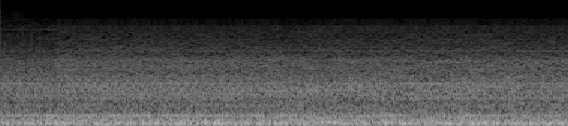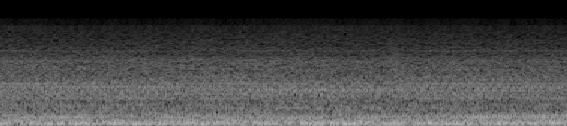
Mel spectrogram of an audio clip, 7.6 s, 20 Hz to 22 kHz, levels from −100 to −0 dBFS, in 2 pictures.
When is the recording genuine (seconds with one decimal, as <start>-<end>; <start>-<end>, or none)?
0.0-1.8; 3.5-4.5; 5.0-7.6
